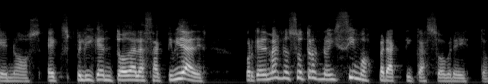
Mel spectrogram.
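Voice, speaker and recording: A woman with an ordinary speaking voice talks at a medium pitch and fairly quick pace, with lively intonation. The background is quiet, and the sound is dry and close with no echo. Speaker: university lecturer. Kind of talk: lecture.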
